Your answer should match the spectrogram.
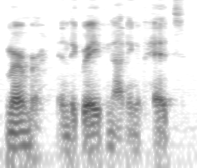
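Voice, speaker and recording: Low-voiced man reading a story aloud. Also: completely flat delivery, a little fast, gravelly, fairly bright tone, slightly rough. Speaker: reader. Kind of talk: expressive book read-aloud with casual comments.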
